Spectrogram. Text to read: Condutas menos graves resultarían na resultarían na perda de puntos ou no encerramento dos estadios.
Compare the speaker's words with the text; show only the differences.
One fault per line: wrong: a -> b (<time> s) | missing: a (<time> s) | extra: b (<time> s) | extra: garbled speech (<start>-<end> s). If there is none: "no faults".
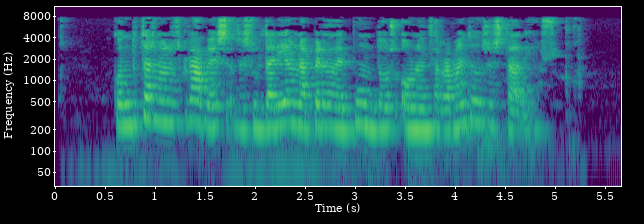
missing: resultarían na (2.6 s)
